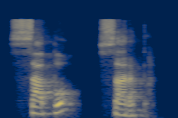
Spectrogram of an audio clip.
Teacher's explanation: tenemos luego la s dental que es como nuestra s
